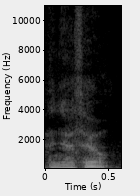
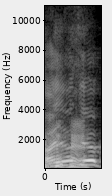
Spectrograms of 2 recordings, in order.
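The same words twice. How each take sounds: First: The greeting is low, flat and unenthusiastic. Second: The greeting is bright, high and energetic. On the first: This is how the speaker greeted people back then. "그 당시대로 돌아가 볼게요" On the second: This is how the speaker greets people now. "지금은 저 톤 장난 아니잖아요"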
